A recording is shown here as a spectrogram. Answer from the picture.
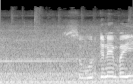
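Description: Steady engine and road drone inside a semi-truck cab on the move, with a man's voice starting up about a second in.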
